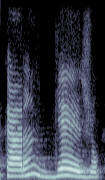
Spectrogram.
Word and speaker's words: caranguejo: Olha lá, caranguejo, fogueira, foguete, jegue, águia, guitarra, laguinho, sagui. São aí exemplos de palavras que o U não foi pronunciado, tá bom?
